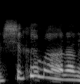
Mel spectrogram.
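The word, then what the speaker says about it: σ: 자, 그러니까 저항의 역수는 컨덕턴스고, 자, 이 로우 고유 저항의 역수는 요거 전도율 이거를 뭐라 그래? 시그마라고 읽어요. 시그마.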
